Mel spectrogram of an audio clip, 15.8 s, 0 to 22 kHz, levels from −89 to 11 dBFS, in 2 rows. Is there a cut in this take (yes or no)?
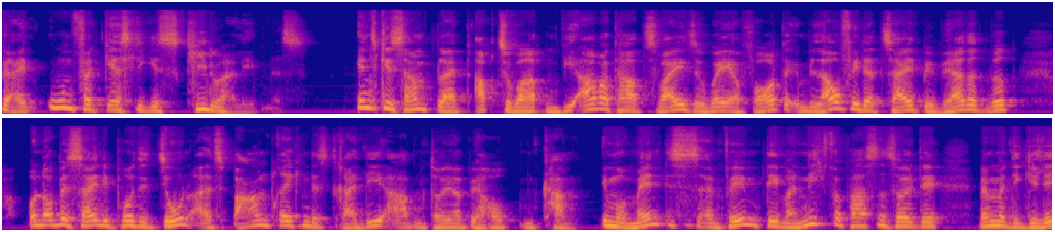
yes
